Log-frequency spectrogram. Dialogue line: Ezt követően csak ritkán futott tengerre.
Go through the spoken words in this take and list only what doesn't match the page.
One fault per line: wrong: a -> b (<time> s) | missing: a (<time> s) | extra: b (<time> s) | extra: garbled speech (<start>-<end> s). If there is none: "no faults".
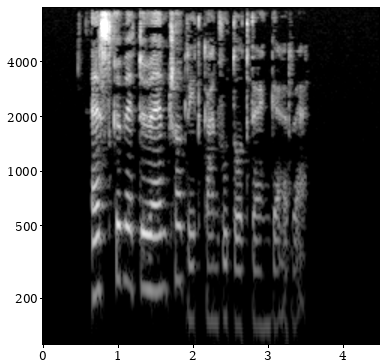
no faults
